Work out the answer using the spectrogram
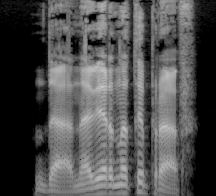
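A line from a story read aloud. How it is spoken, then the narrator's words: Plain. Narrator (Russian): сказал Борланд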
